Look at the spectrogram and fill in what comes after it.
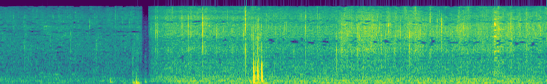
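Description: Chopped garlic, ginger and red and green chillies frying in oil in a flat pan: a faint hiss at first, then after about a second and a half a loud, steady sizzle with scattered crackles and the scrape of a metal spatula stirring.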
